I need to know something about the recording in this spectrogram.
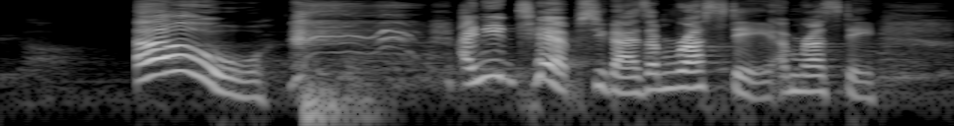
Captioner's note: laughs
